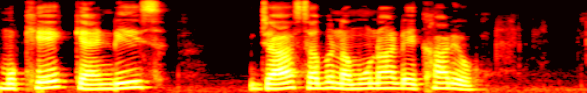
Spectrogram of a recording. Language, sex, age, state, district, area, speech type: Sindhi, male, 18-30, Gujarat, Kutch, urban, read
